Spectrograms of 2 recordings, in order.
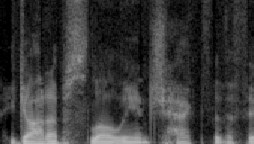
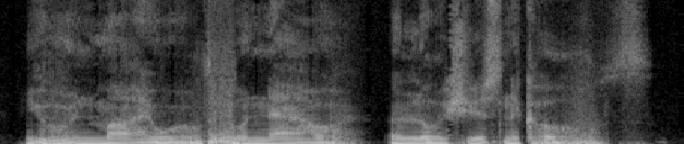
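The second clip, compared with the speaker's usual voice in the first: low, deep, warped, distorted voice; 2 semitones lower than usual. Reading a story, a dark figure speaks to the drowsy sleeper: deep, distorted voice. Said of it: "the figure said in a deep, distorted voice".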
